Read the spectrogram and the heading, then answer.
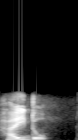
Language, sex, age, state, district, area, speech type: Kannada, female, 18-30, Karnataka, Kolar, rural, read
